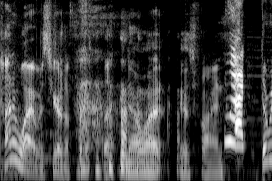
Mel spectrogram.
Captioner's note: laughs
